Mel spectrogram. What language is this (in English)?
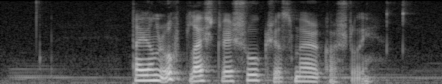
Faroese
